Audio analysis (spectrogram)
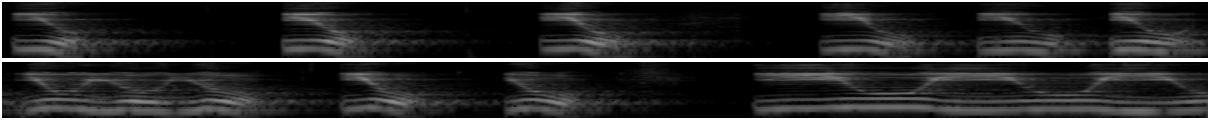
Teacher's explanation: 여러분, 요는요, 이렇게 이하고 오가 이어진 발음이에요. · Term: 반모음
